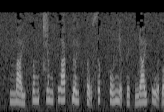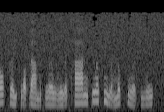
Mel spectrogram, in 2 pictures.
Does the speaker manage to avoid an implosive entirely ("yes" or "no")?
no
